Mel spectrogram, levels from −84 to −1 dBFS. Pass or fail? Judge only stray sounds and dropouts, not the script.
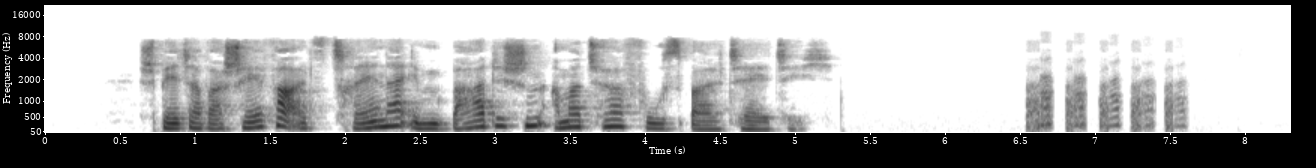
fail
